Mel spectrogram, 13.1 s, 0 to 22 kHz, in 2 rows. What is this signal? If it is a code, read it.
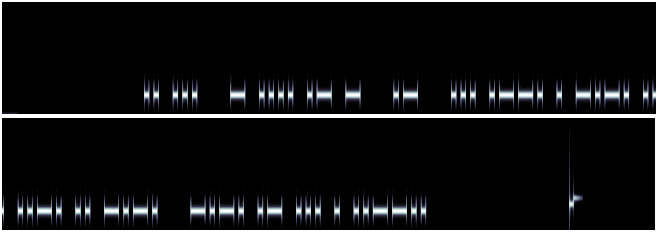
Morse code, heard as a keyed tone, about 25 wpm, 700 Hz. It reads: IS THAT A SPECIFIC CASE?
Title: Sentences from Top 1000 Words - Review Part 3 - 25wpm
